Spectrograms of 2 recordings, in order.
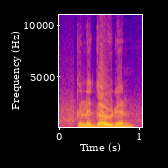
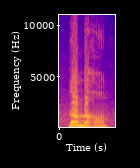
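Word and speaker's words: Gündoğan: Coming off for Gunnagodan. Godan. His pronunciation of his name is wrong. I'm probably saying it wrong, but still, you get what I'm saying. Gundogan.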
